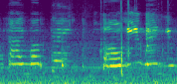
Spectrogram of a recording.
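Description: Baby's electronic toy phone playing a short sung tune in a high synthetic voice, set off by its keypad buttons being pressed.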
